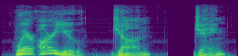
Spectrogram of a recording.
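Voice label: where are you John Jane, English, male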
